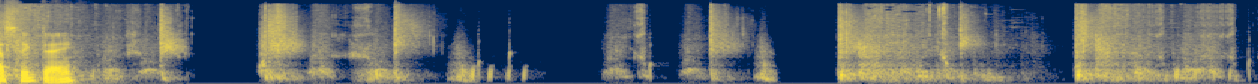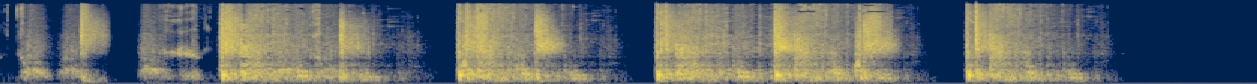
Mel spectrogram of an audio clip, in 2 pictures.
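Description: Cartoon battle effects thump and whoosh in quick bursts.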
